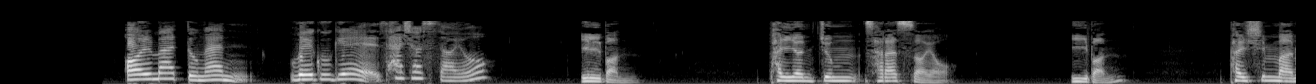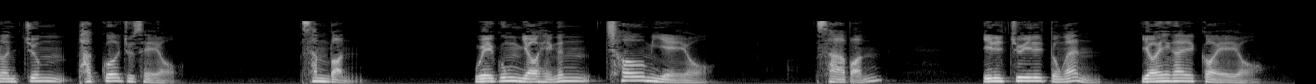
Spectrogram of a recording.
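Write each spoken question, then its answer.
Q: 얼마 동안 외국에 사셨어요?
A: 1: 8년쯤 살았어요.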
